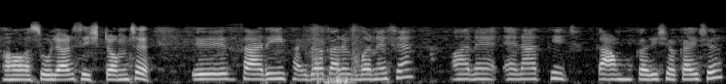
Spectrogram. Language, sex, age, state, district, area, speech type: Gujarati, female, 18-30, Gujarat, Ahmedabad, urban, spontaneous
